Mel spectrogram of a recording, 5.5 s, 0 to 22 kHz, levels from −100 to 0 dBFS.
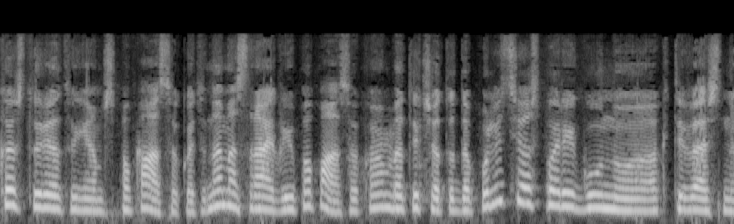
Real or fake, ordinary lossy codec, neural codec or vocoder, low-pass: fake; AAC, 32 kbps; autoencoder, 48 kHz, 32 numbers a frame, DAC-VAE, trained on Japanese speech; 19.8 kHz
